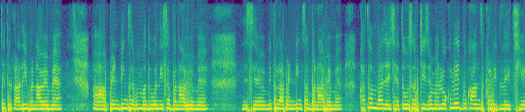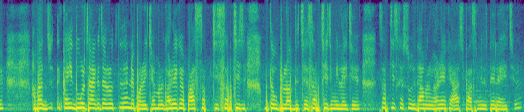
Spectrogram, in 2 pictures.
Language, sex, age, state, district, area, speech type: Maithili, female, 30-45, Bihar, Purnia, rural, spontaneous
